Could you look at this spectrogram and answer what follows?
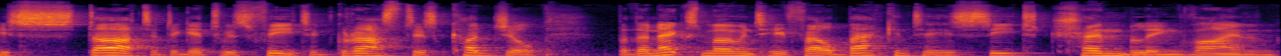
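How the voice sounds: This recording presents a natural reading voice.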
